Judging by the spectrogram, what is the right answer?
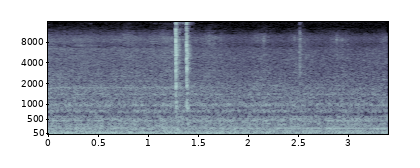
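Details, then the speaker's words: Mercedes sitting with engine off: loud steady low whooshing drone chopping like helicopter rotor blades from the blower fan, checked while testing a faulty AC. "पंखे की आवाज़ सुन रहे हो, जैसे भाई helicopter चल रहा हो वैसी आवाज़ है।"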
